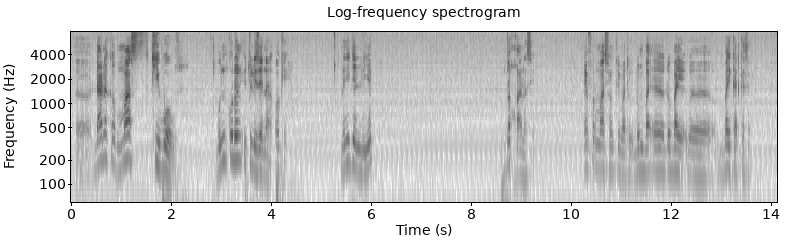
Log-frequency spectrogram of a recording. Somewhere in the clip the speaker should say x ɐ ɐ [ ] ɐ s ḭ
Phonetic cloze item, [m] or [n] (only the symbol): n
